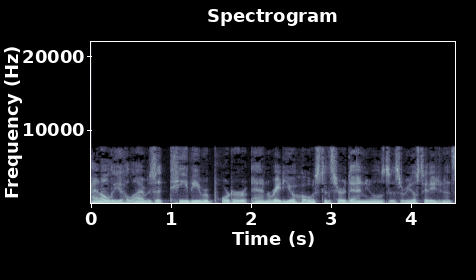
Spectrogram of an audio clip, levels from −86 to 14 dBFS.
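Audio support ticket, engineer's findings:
Low-delay AAC compression, whole clip, 0 to 4.6 s: speech rough and grainy throughout, plainly audible. Noise fills the gaps between voice harmonics; top band sounds dulled and partly synthetic. Likely cause: an AAC-ELD style low-delay encoder. Short frames resolve pitch harmonics poorly and spend bits inefficiently. Damage level fits a bitrate around 32 kbps.

AAC frame loss with muting, 3.65 to 3.69 s: brief soft-edged dropout. Consistent with a single lost frame of about 30 ms, its spectrum zeroed by the decoder. Overlapping transform windows fade the sound down and back up, spreading the hole to about 40 ms.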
